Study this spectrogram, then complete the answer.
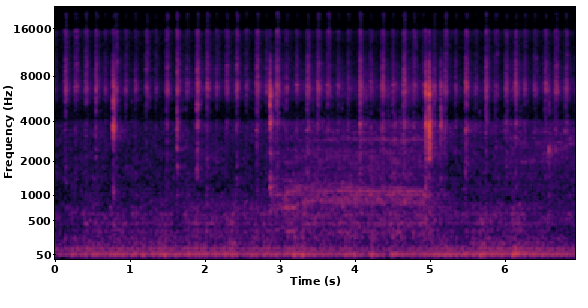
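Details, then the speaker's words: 1978 Ford F150 heater blower motor running through its speeds: a low, even fan rumble with no squeal or grinding. It made a horrible sound when first bought but now runs quietly. "the nice thing too is the heater the blower motor it's actually quite knit down now it's a lot better what it was and I was checking something real good heat our speeds work"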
